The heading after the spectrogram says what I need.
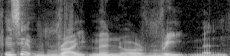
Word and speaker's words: Reitman: I've always said Reitman, but I could be wrong. Because there's the clothing chain in Canada is called Reitman's. But I've always thought it was Reitman was how you pronounce this.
